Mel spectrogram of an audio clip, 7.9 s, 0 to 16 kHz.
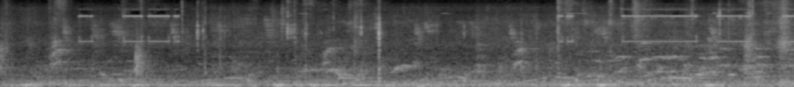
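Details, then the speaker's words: Yamaha NMAX 155 V1 that would not start: a multimeter continuity test on the wire to the starter motor gives two short high beeps, so the relay and wiring are fine; the starter carbon brushes were later confirmed worn. "Sa pagte-test ko nga ng relay at wiring connection, wala naman akong nakitang problema."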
